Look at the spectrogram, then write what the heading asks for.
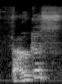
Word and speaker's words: Pfarcus: I'm your host, Pfarcus. The P is silent.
